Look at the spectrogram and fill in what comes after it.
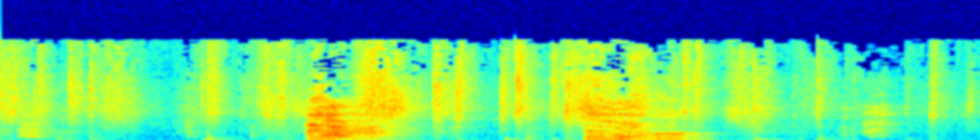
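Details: Eight-week-old Labrador Retriever puppy named Andy indoors, seeing his mirror reflection for the first time; two short, rough barks about a second and a half apart over a low steady hum.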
